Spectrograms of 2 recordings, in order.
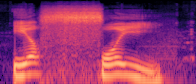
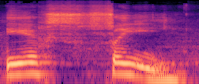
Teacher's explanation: Pangkal lidah huruf shotnya naik sejak awal. Jangan hanya pada saat berharokat, tapi ketika i lalu masuk ke es, nah itu udah langsung naik pangkal lidahnya.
